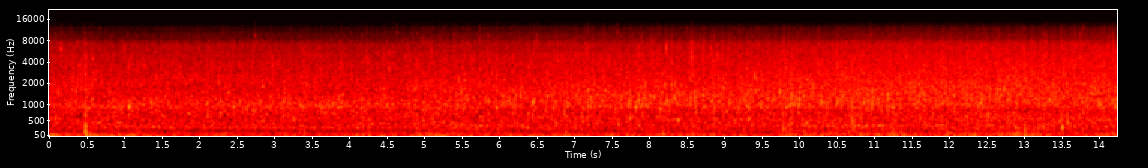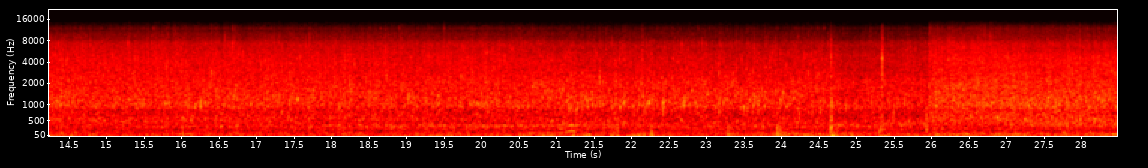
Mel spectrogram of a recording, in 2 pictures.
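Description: Shallow rocky creek babbling over stones, a steady rush of running water that steps up louder near the end.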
